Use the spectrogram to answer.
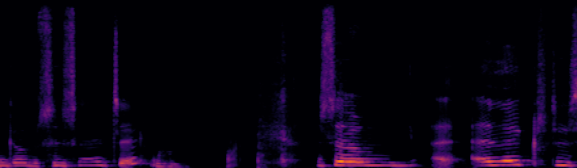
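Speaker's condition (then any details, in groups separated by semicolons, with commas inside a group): Cerebral palsy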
